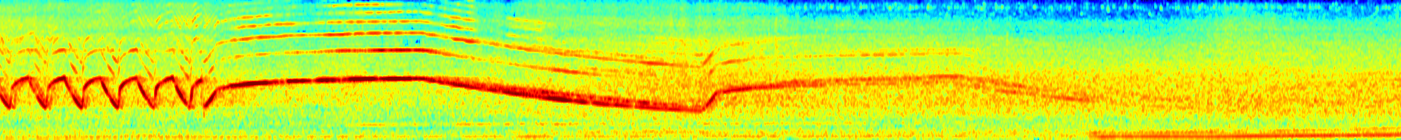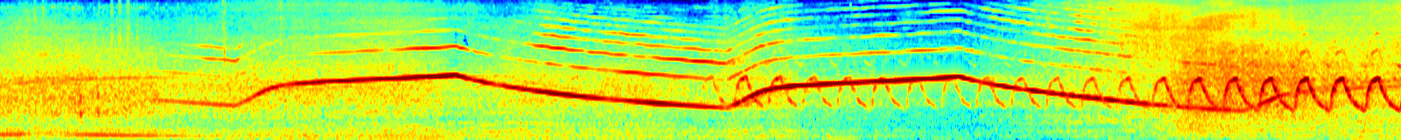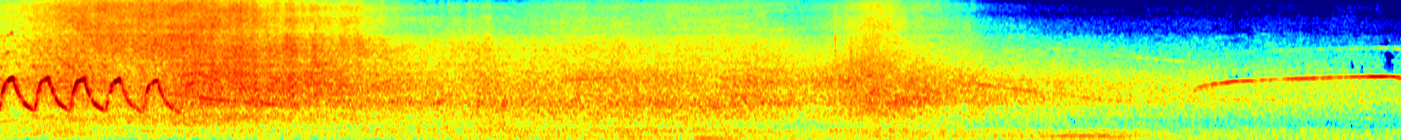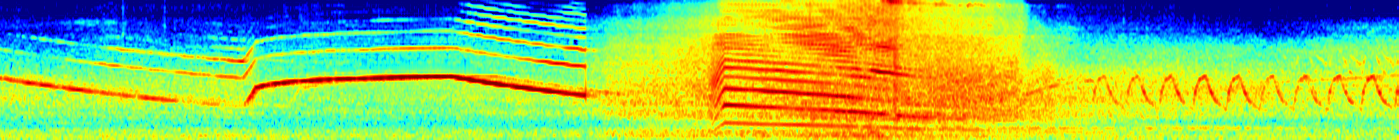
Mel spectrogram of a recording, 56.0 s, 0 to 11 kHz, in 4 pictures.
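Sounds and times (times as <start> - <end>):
emergency vehicle siren: 0.0 - 56.0
road traffic rush: 0.0 - 56.0.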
